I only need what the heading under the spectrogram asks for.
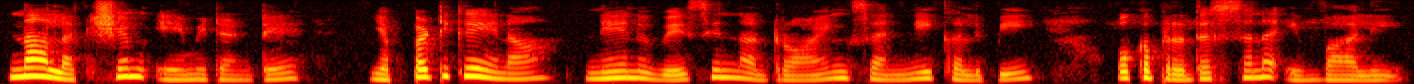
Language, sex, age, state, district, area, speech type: Telugu, female, 18-30, Andhra Pradesh, Alluri Sitarama Raju, urban, spontaneous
